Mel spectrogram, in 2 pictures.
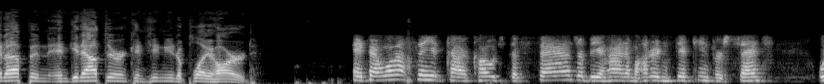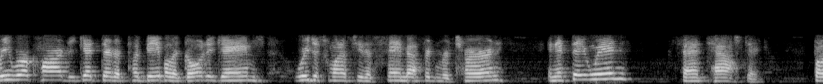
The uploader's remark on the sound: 97.3 The Fan. Fans call in to react to the interview.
